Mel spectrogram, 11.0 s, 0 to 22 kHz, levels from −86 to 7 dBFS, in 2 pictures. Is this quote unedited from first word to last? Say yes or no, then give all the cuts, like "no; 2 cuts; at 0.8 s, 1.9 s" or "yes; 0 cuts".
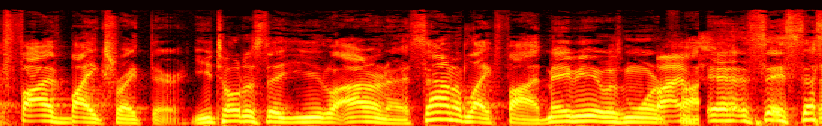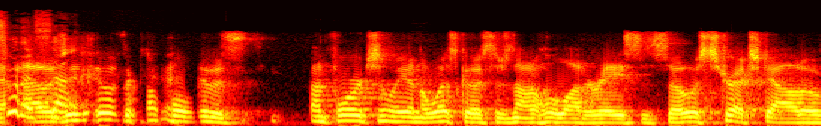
no; 2 cuts; at 4.7 s, 6.8 s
